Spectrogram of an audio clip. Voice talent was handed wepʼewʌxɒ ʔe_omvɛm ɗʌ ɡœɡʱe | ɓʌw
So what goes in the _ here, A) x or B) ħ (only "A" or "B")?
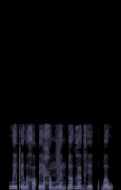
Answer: B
